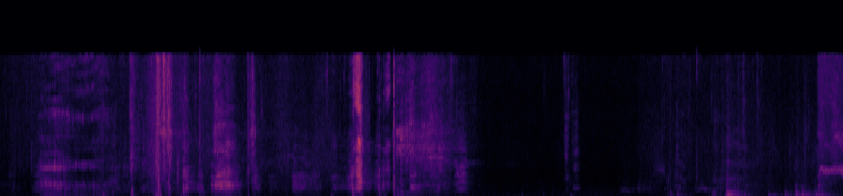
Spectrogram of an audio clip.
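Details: Lizzie, a female Staffordshire Bull Terrier cross Rhodesian Ridgeback rescue dog, growls playfully while teasing with her squeaky ball indoors; rough low growls and panting bursts, squeaks and rustling, with a woman talking to her.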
